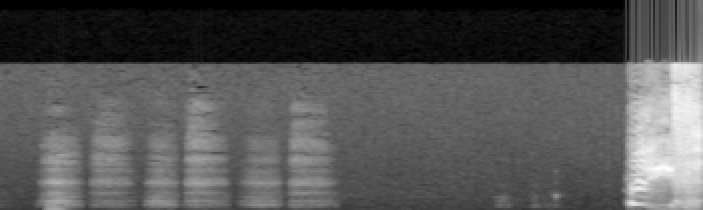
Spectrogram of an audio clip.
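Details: Person with a cold sneezing: a short series of breathy catching sounds building up, then one loud explosive sneeze.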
